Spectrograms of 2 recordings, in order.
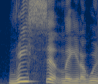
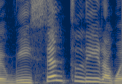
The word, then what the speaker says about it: recently: recently라고 읽으셔야 되죠. 그래서 대부분의 응시자들이 recently라고 해서 그 단어를 전달하지 못하는 데 있어서 감점을 받는데요. 자, 보세요. 자, 여러분들 이름절에다가 정확하게 강세를 주셔야지 recently, 최근에라는 의미가 레이터들한테 접수가 되는 거예요.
